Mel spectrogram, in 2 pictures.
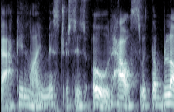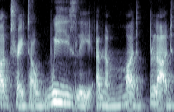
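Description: In a put-on character voice, the speaker sounds raspy and croaky at a middle pitch, moving at a fairly slow pace with hardly any pauses. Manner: muttering, bowing and sour.

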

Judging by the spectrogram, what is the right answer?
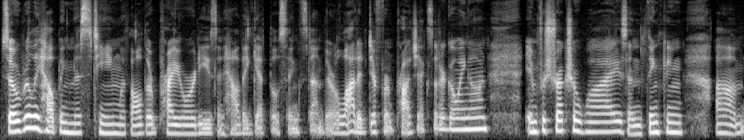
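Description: A woman with an American accent talks in a normal speaking voice at a fairly low pitch. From US, Filipino heritage. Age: 50s. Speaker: government senior advisor. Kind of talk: interview. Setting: studio.

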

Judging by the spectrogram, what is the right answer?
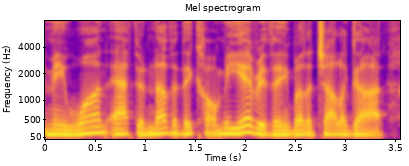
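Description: On a very clean recording with a silent background, a man with a Southern US accent speaks at a medium pitch with ordinary pitch variation. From Alabama, Huntsville. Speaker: military veteran and education nonprofit founder. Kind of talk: podcast interview.

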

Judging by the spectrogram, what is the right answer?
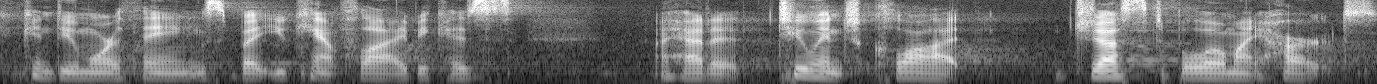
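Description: A woman with an American accent speaks in a very deep, low pitch with fairly even intonation. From Colorado. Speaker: missionary. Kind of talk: interview.

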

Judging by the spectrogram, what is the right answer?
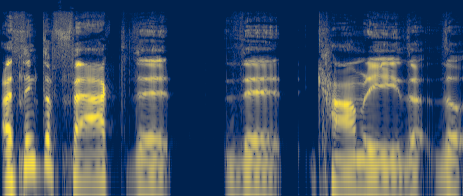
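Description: A plain, everyday voice with fairly even intonation, on a very clean recording with a silent background and a dry, close sound with no echo. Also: man. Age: 30s. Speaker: podcast host. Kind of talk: casual chat. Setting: home basement.

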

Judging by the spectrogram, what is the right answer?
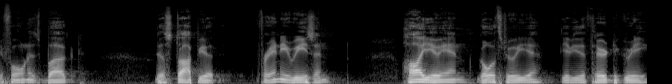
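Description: A man's fairly low-pitched voice with a dark, mellow tone, monotone, flat intonation, a moderate pace and a western Canadian accent. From Edmonton, Alberta, Canada. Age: 60s. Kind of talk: testimony. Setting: stage with audience.

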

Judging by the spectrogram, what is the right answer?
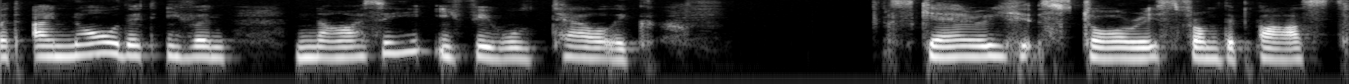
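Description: A woman's medium-pitched, dark and mellow voice with a Ukrainian accent, fairly even intonation and a very slow pace. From Ukraine. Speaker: war witness. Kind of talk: interview. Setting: remote call. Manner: halting.

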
